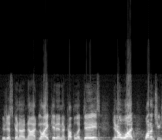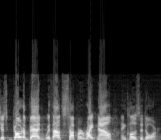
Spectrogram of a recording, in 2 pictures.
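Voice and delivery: rapid scolding dad lecture; acted exasperated father telling off his son; chewing out. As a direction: lecture the boy, building to a firm order. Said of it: "he starts chewing out the son, giving him a lecture".

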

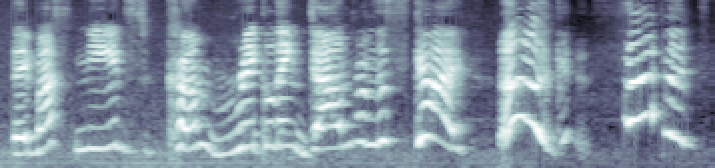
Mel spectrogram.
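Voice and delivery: high rant building to a piercing screech; rising to shriek. A narrator's reading. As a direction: work up from complaint to shriek. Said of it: "raising its voice to a shriek".

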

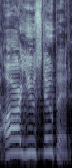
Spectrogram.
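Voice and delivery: loud, slow, high shout with a laugh; yelled insult. Retold or imitated. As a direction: bellow it up at the bus window. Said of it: "and I said".

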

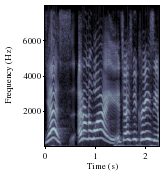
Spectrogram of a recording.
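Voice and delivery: high, loud exclaiming; exasperated. Real, not acted. Answering a friend about having an accent, loud high exasperation. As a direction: burst out in exasperation.

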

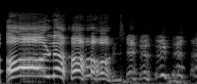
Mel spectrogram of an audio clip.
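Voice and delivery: high, loud wail breaking into laughter; shrieked dismay, then giggling; horrified laughing scream. Real, not acted. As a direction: cry out in amused agony. Screaming at Quadoba.

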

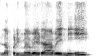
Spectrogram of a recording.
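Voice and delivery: "venido" with a long rising NI, pause, then DO; stress on last accented vowel. Shown as a demonstration. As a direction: hold the ni in "venido" before a separate do. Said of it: "a partir de la última vocal acentuada".

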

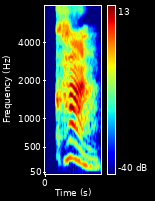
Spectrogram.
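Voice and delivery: খান high, then falling sharply; crisp falling-tone খান; fourth tone. Shown as a demonstration. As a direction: drop the pitch steeply on খান. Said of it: "চার number tone".

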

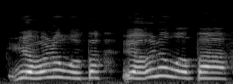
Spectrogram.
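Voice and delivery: a cowering ox pleading for his life; begging for mercy. A narrator's reading. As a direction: beg desperately to be spared. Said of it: "趴在地上求饶".

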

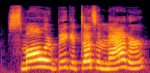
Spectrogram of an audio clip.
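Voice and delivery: high, loud reassurance; child's voice. A narrator's reading. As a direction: cheer him up like an emphatic child. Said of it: "the child said".

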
